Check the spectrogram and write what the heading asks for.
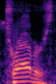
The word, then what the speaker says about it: Traverse City: to dave from is it traverse city traverse traverse thank you but spelled like traverse yeah all right and if you've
